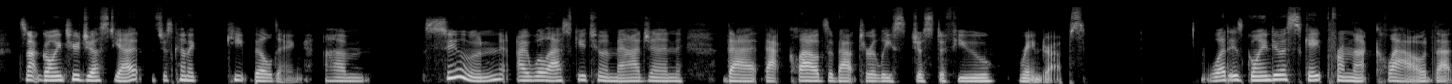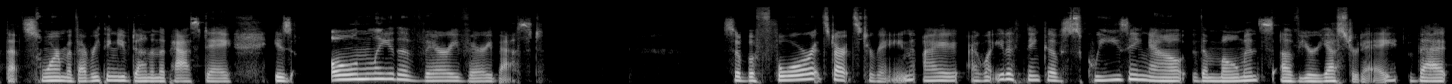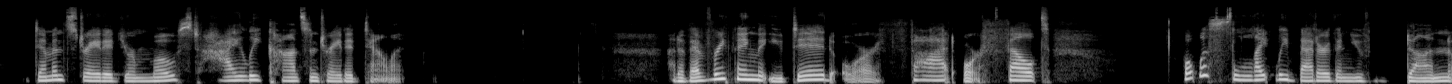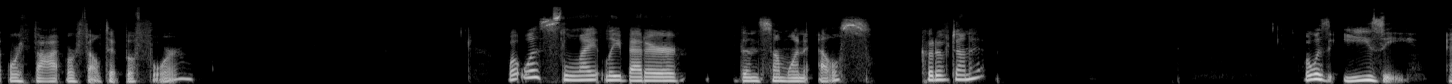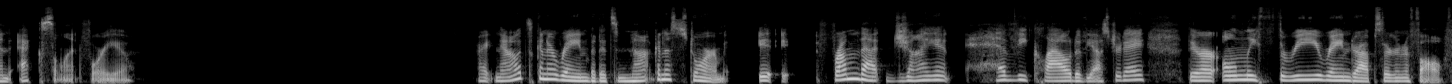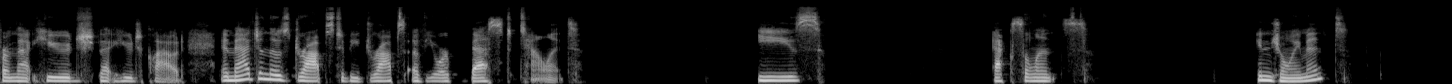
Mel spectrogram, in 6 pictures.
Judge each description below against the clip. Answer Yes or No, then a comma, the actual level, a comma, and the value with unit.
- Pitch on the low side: No, medium, 175 Hz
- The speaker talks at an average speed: No, slow, 120 wpm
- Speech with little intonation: No, average, 4.7 semitones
